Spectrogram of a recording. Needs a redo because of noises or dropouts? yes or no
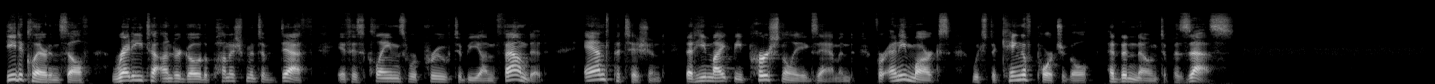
no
